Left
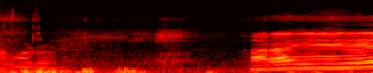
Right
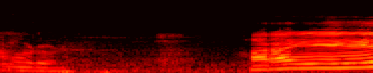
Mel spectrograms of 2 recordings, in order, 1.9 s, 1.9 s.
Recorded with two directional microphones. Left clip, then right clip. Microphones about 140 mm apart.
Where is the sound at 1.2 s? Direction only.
25° right (ahead or behind).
